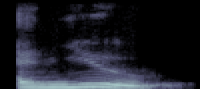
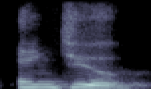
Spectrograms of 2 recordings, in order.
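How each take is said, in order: First: Only an n sound comes before you. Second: A d sound links into you. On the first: This is the usual way. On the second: This is a regional variant. "com D"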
